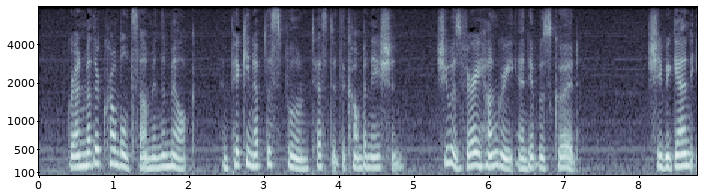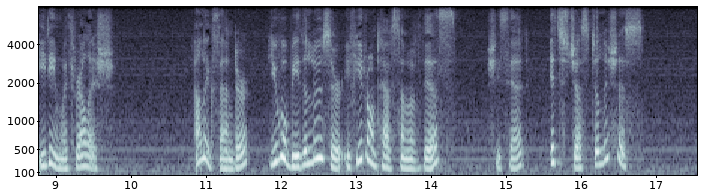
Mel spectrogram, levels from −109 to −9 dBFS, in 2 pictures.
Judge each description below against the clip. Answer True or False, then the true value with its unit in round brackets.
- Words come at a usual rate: True (155 wpm)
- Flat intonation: False (4.6 semitones)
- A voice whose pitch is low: False (195 Hz)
